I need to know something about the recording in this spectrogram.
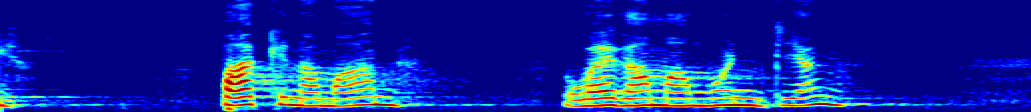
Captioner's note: speaking Indigenous language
